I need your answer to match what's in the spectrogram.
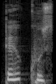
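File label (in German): "kuss", German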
